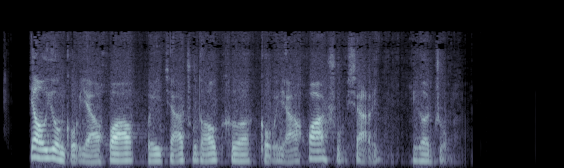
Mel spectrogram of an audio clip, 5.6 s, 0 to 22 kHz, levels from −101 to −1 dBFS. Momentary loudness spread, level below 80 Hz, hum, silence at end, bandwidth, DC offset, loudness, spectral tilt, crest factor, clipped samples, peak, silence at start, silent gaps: 13 LU; -70 dBFS; none; 1.2 s; 11.5 kHz; under 0.1%; -30 LUFS; -5.5 dB/octave; 22 dB; under 0.1%; -10 dBFS; 0.3 s; none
